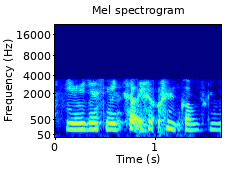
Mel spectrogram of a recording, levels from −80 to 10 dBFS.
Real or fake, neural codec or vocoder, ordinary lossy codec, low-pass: fake; codec, 16 kHz, 4 kbps, FreqCodec, smaller model; none; 3.6 kHz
